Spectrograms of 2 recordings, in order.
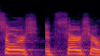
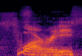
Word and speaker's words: Saoirse: It's Saoirse. Yeah, I think it's Soares. But it's like that. I think it's all right. First of all, it's Saoirse Ronan, not Soares.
